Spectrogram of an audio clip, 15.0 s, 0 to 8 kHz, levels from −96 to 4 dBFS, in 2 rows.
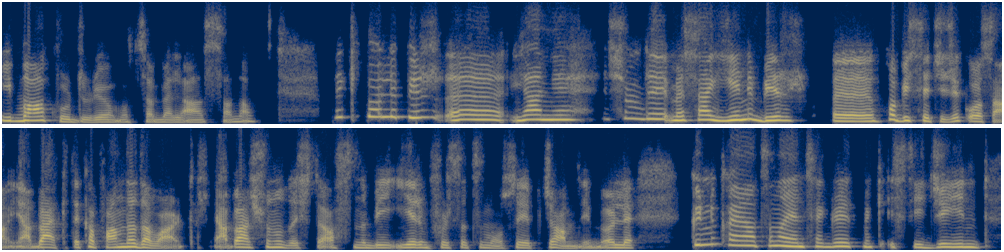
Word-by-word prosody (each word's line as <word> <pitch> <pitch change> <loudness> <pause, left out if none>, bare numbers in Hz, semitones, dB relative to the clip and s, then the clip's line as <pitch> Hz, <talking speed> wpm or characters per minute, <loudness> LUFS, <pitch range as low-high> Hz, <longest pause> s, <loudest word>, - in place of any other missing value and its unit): bir 225 -3 +1
bağ 245 0 +5
kurduruyor 150 - -7
muhtemelen 145 -1 -9
sana. 175 +5 -11 0.6
Peki, 460 0 -6
böyle, 485 0 +2
bir, 445 +1 0
eee, 295 -1 +3
yani, 295 +3 +4
eee, 295 -1 +1 0.2
şimdi 345 -1 -2
mesela 255 +3 +3
yeni 265 +2 +6
bir, 245 +1 +3 0.2
eee, 200 -1 +4
hobi 235 - +4
seçecek 210 -1 -4
olsan 185 +4 -1
ya 240 -2 -4
belki 190 -4 +1
de 185 - -3
kafanda 215 +3 +2
da 185 -4 +2
vardır. 225 - -6
Ya, - - -1
"Ben 205 -1 +4
şunu 200 0 -4
da, 155 - -7
işte, 155 - -7
aslında 165 -3 -7
bir 170 - -3
yerim 180 +1 -2
fırsatım 170 0 -10
olsa 140 +3 -8
yapacağım." 155 -4 -4
diye. - - -9
Böyle, 170 -2 -2 0.4
günlük 360 +1 -1
hayatına 300 -2 +2
entegre 240 0 +2
etmek 235 -2 -3
isteyeceğin 210 +1 -1
220 Hz, 170 wpm, -22 LUFS, 180-280 Hz, 0.6 s, yeni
